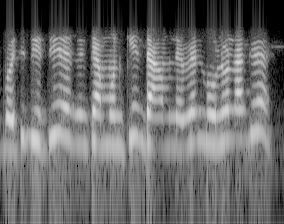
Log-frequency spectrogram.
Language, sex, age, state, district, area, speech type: Bengali, female, 60+, West Bengal, Purba Bardhaman, rural, conversation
